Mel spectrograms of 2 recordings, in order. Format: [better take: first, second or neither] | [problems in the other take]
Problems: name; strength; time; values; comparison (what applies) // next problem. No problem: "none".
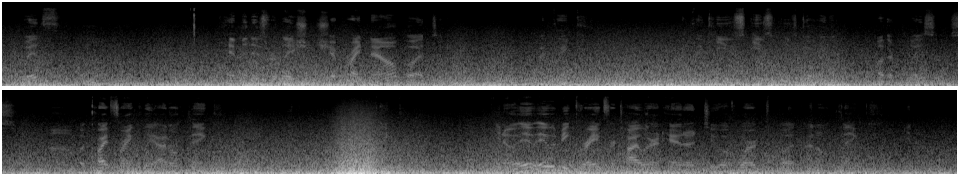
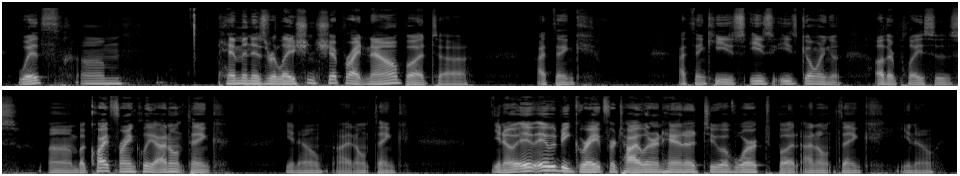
second | wind noise on the microphone; heavy; 4 dB above the speech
